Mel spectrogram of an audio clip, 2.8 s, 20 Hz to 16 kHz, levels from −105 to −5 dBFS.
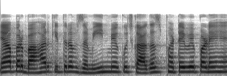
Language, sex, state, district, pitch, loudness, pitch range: Hindi, female, Uttar Pradesh, Budaun, 235 Hz, -17 LUFS, 215-235 Hz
